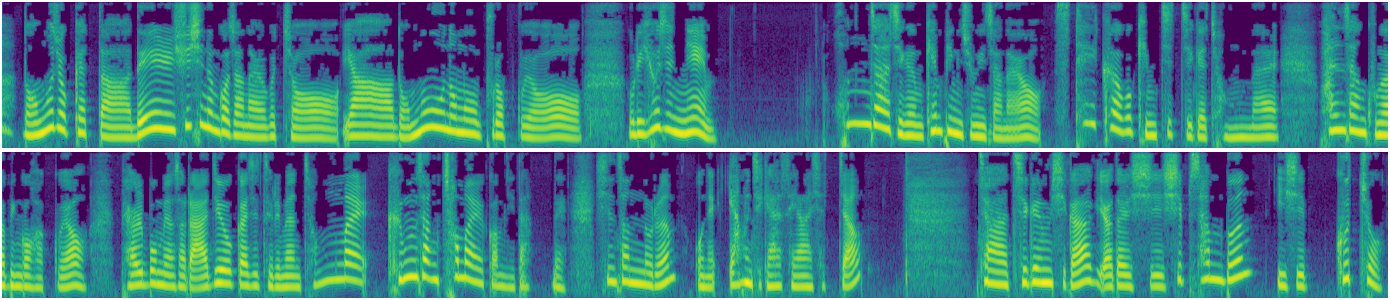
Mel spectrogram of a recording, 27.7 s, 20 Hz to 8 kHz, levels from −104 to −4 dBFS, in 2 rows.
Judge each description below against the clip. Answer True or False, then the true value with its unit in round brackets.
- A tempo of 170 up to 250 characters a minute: True (240 characters per minute)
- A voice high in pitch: True (200 Hz)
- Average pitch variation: False (6.8 semitones)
